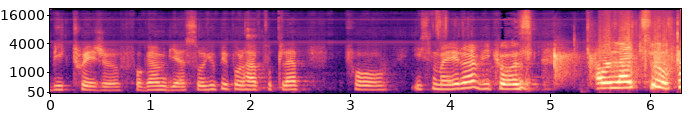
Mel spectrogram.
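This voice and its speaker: Someone speaks with a French accent. The pace is moderate. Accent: French-speaker accent in English. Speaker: fashion accessories designer. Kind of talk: press conference speech. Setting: press conference. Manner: hesitant, many fillers.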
